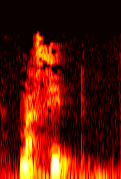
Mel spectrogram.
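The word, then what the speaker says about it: Mehsud: از شبه که در برخی مناطق خیبر پشتونخوا و همچنان در برخی بخشای افغانستان مثل خوست حرف واو به شکل یا معمولا تلفظ میشه. به همین دلیل مسعود که بعضی از رهبران تحریک طالبان پاکستان تخلص میکنن مسید تلفظ میشه و به همین ترتیب پشتون پشتین تلفظ میشه.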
